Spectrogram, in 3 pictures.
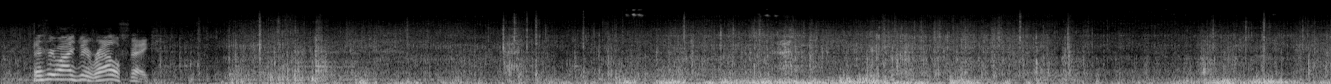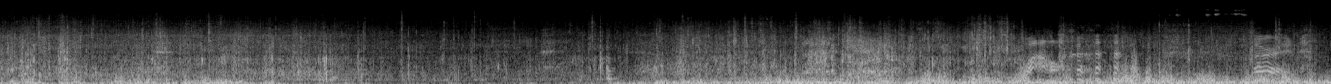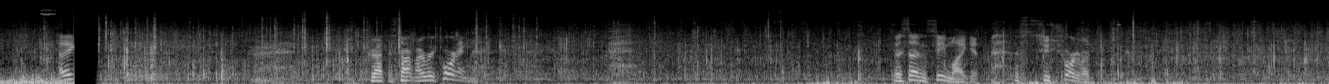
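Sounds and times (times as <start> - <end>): bike rattling over bumps: 0.0 - 39.9
tyres rolling on dirt: 0.0 - 39.9
wind rushing over microphone: 1.5 - 16.8, 18.7 - 27.4.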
